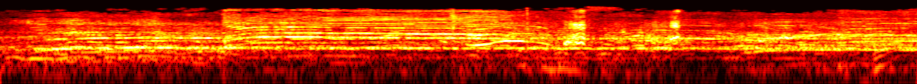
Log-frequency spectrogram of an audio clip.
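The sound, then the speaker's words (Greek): An audience competing to shout the loudest to win a pillow: many voices shout and scream all at once, a dense, sustained roar of high-pitched voices with occasional squeals rising above it, holding steady for several seconds. “Αυτή θα την πάρει, αυτή που θα φωνάξει πιο πολύ.”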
